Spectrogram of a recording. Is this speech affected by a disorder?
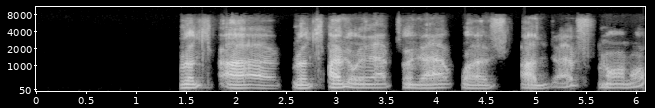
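Yes: base of tongue cancer; radical glossectomy with back muscle flap, no tongue.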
